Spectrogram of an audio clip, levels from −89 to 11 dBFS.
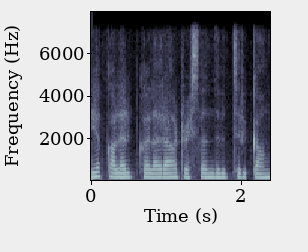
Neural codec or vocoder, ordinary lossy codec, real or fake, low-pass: codec, 16 kHz in and 24 kHz out, 0.6 kbps, FocalCodec, streaming, 4096 codes; none; fake; 7.2 kHz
